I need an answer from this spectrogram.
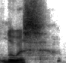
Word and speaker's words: Louis: Joe Louis in Canada well Joe pronounced it Lewis how beautiful is this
